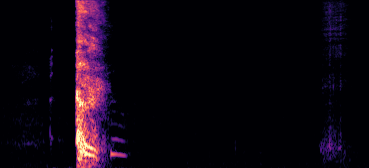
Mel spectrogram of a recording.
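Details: Female sneeze: a brief catch of breath, then one loud, wet, explosive sneeze with a short trailing noise; a few seconds later a softer sniff or nose blow.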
